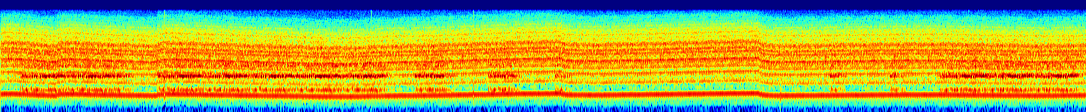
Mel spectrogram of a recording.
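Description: A racing car engine whines at high revs, dropping briefly with each gear change.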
